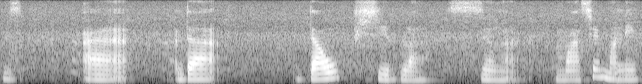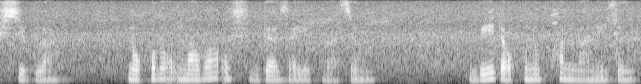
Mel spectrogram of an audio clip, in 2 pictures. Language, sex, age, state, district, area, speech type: Bodo, male, 60+, Assam, Kokrajhar, urban, spontaneous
